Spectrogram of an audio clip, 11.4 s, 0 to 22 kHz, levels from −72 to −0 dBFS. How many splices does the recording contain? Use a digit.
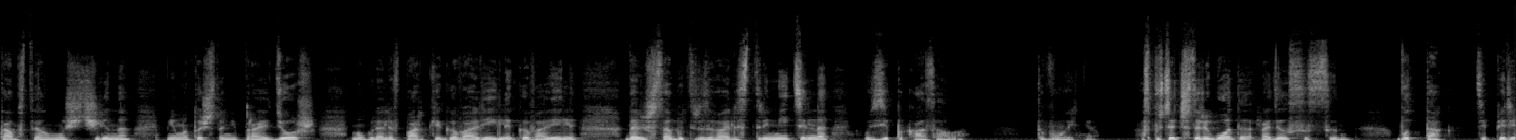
2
